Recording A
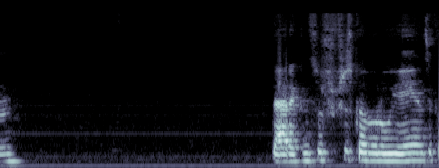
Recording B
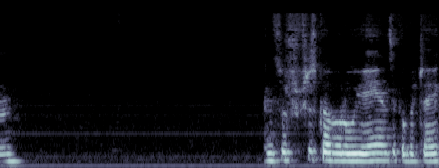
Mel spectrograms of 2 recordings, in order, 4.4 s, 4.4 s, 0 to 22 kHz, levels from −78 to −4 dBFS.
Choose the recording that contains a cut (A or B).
B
